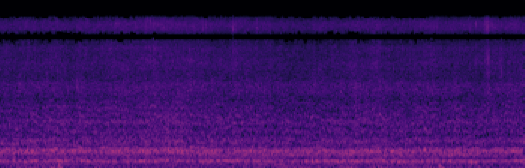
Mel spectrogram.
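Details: Many bees pollinating, a steady droning hum with bright bands near the low-middle range, continuous and even throughout without pauses, no other clear sounds.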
